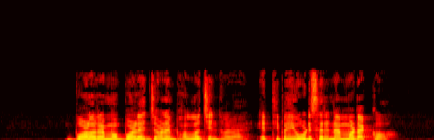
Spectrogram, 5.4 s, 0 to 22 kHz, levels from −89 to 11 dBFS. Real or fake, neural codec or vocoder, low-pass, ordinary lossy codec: real; none; 10.8 kHz; MP3, 96 kbps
